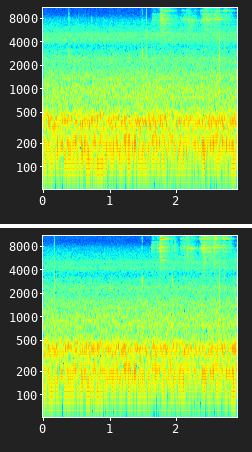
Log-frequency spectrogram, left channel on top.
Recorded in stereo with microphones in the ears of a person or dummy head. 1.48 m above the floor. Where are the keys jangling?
60° right (ahead or behind), 3 m; by 2.8 s 75° right (ahead or behind), 2.5 m.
